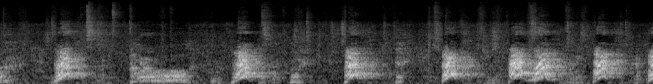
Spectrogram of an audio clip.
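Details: Leo, a pet German Shepherd playing with a water mug in his mouth, barks loudly in short, hoarse bursts repeated roughly every second, some doubled, with a faint low background hum.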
